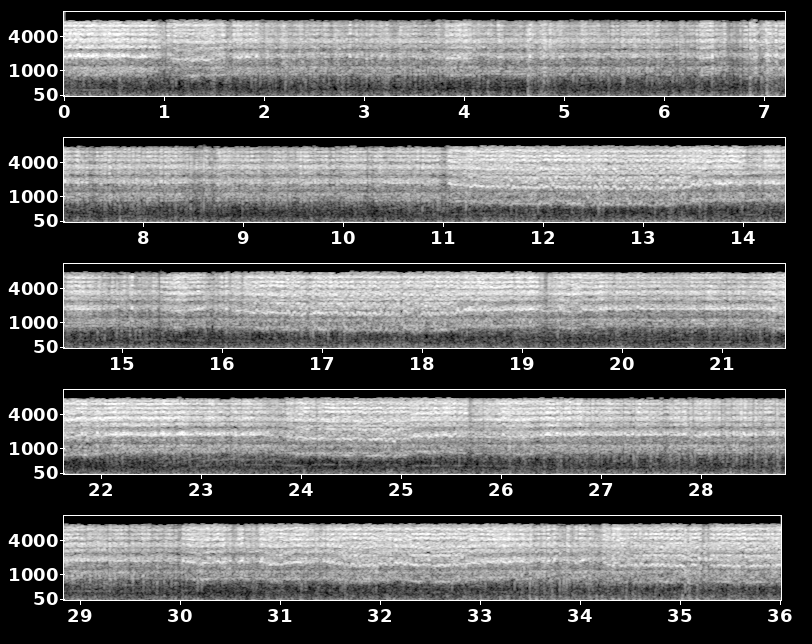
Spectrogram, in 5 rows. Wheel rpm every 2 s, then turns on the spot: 230, 230, 230, 240, 240, 220, 220, 230, 210, 220, 230, 230, 220, 230, 230, 220, 220, 220.
none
